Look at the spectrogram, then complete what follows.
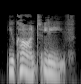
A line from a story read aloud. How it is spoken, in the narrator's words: she says calmly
